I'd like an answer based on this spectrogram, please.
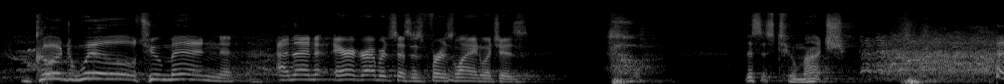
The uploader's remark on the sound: LIVE from Everything Is Festival 2015.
